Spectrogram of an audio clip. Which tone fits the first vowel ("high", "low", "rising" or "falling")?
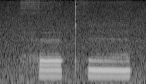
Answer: low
